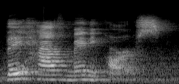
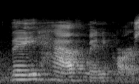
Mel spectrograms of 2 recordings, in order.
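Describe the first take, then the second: First: Each word laid out slowly for students to copy; patient slow demo pace; slow model answer. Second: Said in the usual way. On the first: Shown as a demonstration. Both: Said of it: "Já treinou a sua fala hoje?".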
